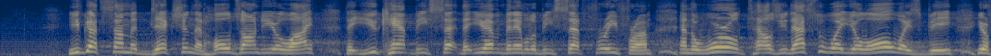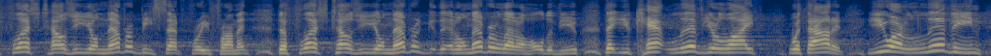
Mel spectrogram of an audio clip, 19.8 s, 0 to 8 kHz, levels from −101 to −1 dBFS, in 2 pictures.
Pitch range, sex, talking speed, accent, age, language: 180-235 Hz, male, 215 wpm, American, 50-69, English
